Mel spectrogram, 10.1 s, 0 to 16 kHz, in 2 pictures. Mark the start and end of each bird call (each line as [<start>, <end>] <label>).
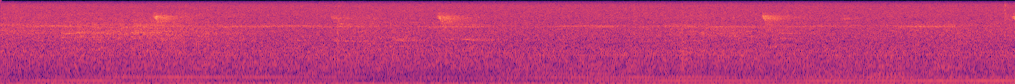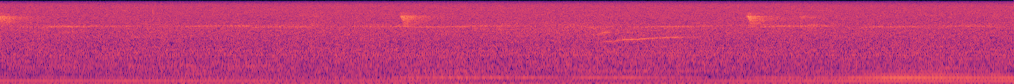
[0.60, 1.00] Rufous-capped Warbler (Basileuterus rufifrons)
[2.10, 2.50] Rufous-capped Warbler (Basileuterus rufifrons)
[3.70, 4.10] Rufous-capped Warbler (Basileuterus rufifrons)
[4.90, 5.30] Rufous-capped Warbler (Basileuterus rufifrons)
[6.80, 7.30] Rufous-capped Warbler (Basileuterus rufifrons)
[7.80, 8.60] Clay-colored Thrush (Turdus grayi)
